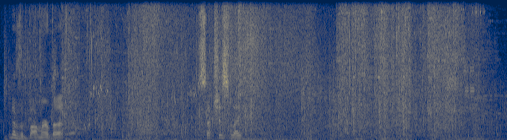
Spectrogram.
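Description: Gunshots and laser blasts crack in quick bursts.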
